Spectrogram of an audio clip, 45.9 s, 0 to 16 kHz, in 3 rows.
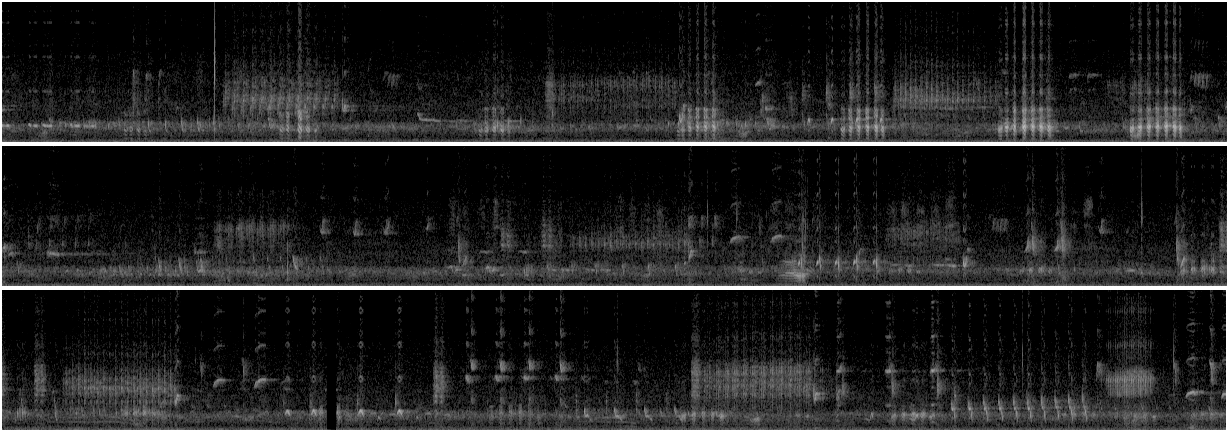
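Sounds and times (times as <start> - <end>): nightingale singing trills: 20.8 - 45.9.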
